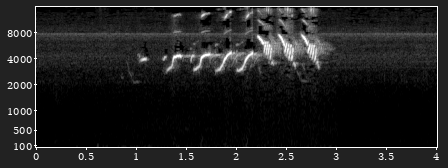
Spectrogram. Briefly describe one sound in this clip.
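A small bird sings a quick series of rising whistled notes, then a few sharp falling trills.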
